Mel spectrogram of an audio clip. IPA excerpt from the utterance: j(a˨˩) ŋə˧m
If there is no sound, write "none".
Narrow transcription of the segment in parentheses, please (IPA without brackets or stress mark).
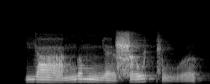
aː˨˩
